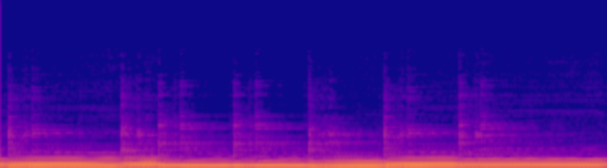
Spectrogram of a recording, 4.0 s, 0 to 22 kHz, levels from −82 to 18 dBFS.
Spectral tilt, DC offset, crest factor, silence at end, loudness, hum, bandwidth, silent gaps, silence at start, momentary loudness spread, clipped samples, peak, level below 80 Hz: -8.5 dB/octave; under 0.1%; 10 dB; 0 s; -16 LUFS; none; 7 kHz; none; 0 s; 2 LU; under 0.1%; -6 dBFS; -48 dBFS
